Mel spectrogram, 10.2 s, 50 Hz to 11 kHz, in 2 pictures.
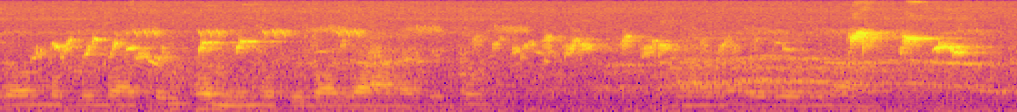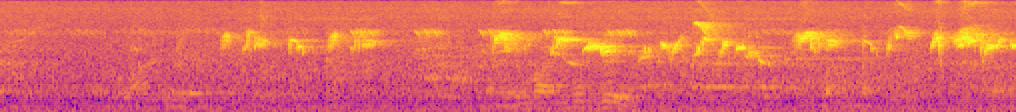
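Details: Red-whiskered bulbul decoy birds give a fighting song during a trapping session on 12 November 2016; bright, chattering whistled phrases with quick up-and-down notes come in bursts, over steady tonal hum and background noise.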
